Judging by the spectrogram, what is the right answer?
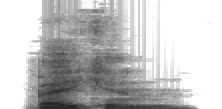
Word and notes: bacon: Australian English

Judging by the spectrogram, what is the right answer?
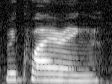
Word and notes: requiring: American English

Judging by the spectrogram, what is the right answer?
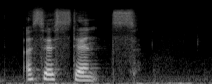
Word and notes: assistants: American English

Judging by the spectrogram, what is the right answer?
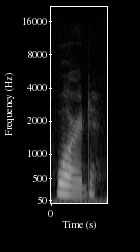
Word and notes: ward: American English

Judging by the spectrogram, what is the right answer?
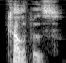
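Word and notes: calipers: au Australian English

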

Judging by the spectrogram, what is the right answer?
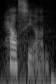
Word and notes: halcyon: American English

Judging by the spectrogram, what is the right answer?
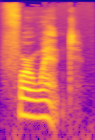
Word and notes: forewent: American English

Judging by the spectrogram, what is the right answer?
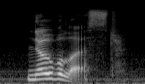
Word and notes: noblest: American English

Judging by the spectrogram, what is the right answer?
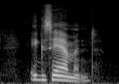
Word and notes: examined: American English

